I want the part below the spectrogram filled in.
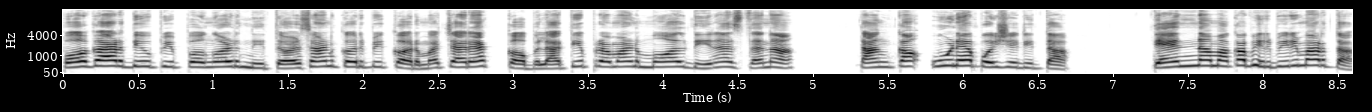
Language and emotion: Goan Konkani, angry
